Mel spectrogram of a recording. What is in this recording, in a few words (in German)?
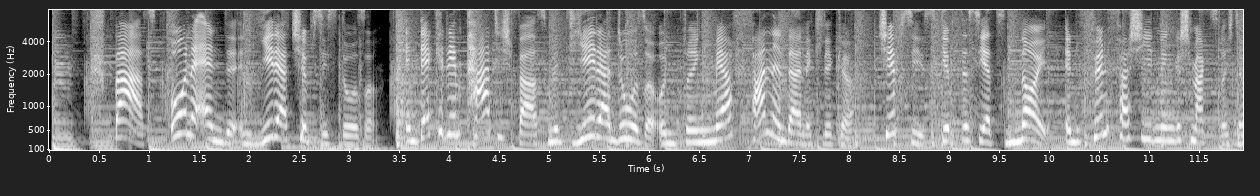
Werbung; Chipsies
